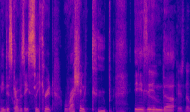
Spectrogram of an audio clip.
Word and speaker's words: coup: Yeah, C-O-U-P is coup. Oh, you learn something every day. Hey. Pointless letter, though.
